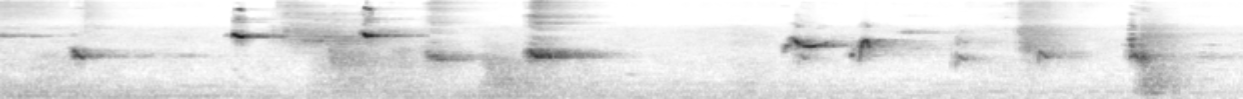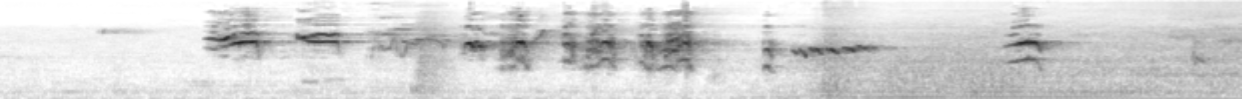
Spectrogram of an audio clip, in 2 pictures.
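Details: Female greater green leafbird (cucak ijo) in breeding condition, calling to males and played to get quiet males singing: scattered high whistles and sharp notes, then a dense burst of chattering phrases, with a low hum near the end.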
